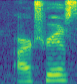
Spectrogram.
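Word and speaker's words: Ares: now do this again it's pronounced arrius though okay I'm going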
